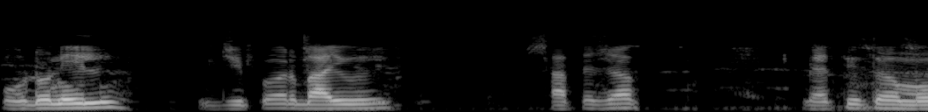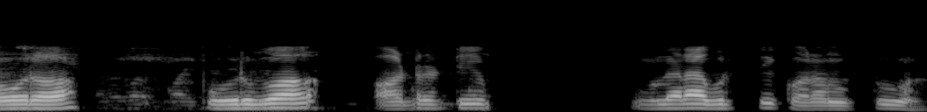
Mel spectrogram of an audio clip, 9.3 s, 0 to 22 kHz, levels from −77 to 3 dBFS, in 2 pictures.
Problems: constant background noise, continuous background conversations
